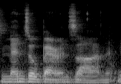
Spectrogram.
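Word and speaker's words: Menzoberranzan: And that's how it's pronounced? – That's how I watched Bob Salvatore in a YouTube video, and it's Menzo Baranzan.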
